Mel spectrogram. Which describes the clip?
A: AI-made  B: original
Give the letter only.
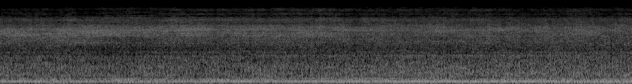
B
